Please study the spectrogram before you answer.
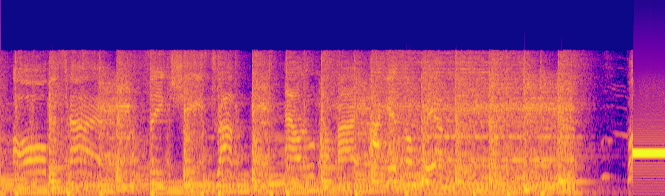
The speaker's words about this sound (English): I love being beeped.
